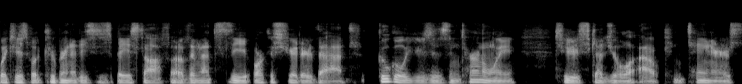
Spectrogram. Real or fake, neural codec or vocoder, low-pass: fake; codec, 44.1 kHz, 7.8 kbps, Pupu-Codec; 7.2 kHz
